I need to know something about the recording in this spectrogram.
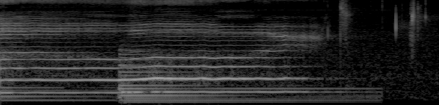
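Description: A child's voice holding the final sung note of a song over sustained backing chords that change about a second in; the music cuts off sharply near the end.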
